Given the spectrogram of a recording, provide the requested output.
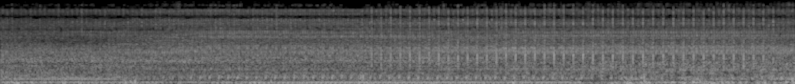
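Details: Honda petrol engine: uneven idle with an irregular stumble and a ticking pulse about three per second; sounds like a misfire, ignition coil suspected, cause unconfirmed.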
